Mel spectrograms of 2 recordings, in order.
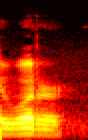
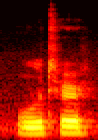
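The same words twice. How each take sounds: First: Said in the usual way. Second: "water" with an OO, "wooter"; funny pronunciation. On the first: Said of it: "I say water". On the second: Shown as a demonstration. Vlogger offering a funny version, OO pronunciation. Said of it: "'cause it's funny".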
